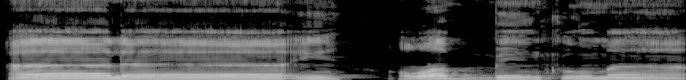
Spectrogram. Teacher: را کو موٹا کرنا ہے ، با کے ساتھ ملائیں گے، با کے اوپر تشدید زور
